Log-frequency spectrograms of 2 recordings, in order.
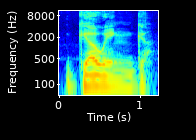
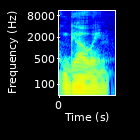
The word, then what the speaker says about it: going: For example, the word going. Poles might really pronounce and emphasize that G at the end of the sentence, but it should be more of a going.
